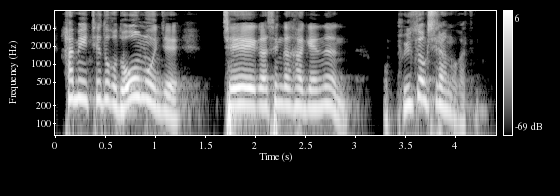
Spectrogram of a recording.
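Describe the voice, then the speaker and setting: A man preaching a sermon, his voice sitting high and swinging widely as he tells stories. He keeps turning to the congregation with questions and acts out the lines of the people in his stories. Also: big pitch swings, fast, darkish tone. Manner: storytelling, asks the congregation questions; acts out quoted family lines. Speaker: pastor.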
